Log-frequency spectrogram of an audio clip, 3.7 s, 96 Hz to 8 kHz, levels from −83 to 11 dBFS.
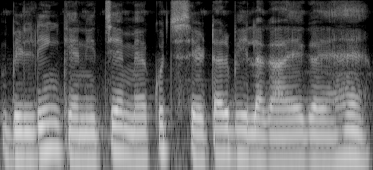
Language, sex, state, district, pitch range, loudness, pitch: Hindi, male, Jharkhand, Ranchi, 125-140 Hz, -14 LUFS, 130 Hz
